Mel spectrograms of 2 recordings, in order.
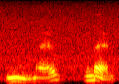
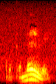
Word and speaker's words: guacamole: So we've got a starting sound here. G. That's interesting. K, and here's our stress. So it's going to be guacamole, guacamole, guacamole, guacamole, guacamole, Guacamole.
